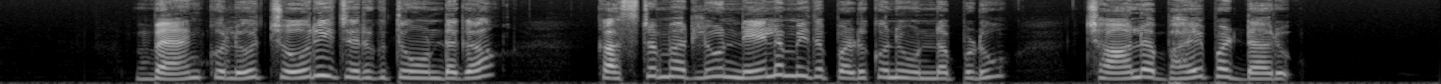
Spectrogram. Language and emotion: Telugu, fearful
